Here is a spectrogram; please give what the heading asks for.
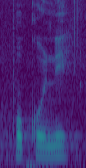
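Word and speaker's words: Pokoné: Aujourd'hui, nous allons parler du prénom Pokone. Pokone. Pokone. Ça s'écrit P-O-K-O...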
